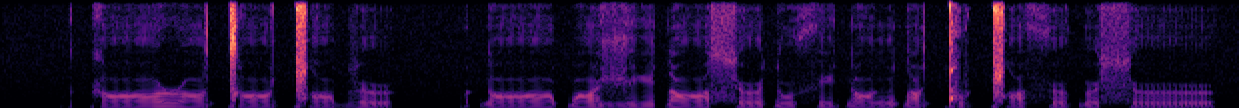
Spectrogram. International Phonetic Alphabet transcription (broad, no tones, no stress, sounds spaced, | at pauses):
k ɑː ɹ ɑ ǀ ɑː ǁ ɑ b l ɵ | ɠ ɑː ɓ ɑ ʒ i ɗ ɑː s ɵ ɗ u θ i ɠ ɑ ŋ ɗ ɑ ǃ u ǁ ɑ θ ɵ ɠ ɵ s ɵː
